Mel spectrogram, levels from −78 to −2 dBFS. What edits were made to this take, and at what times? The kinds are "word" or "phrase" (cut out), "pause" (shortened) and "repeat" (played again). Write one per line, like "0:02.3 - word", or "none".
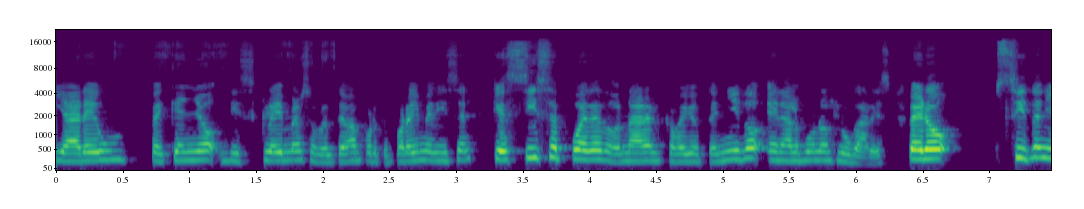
0:03.2 - pause
0:06.3 - pause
